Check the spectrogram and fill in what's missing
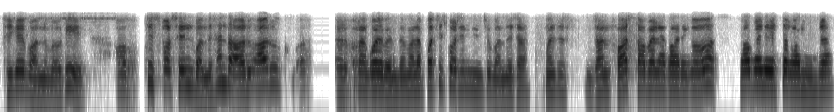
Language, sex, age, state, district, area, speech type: Nepali, male, 18-30, West Bengal, Kalimpong, rural, conversation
